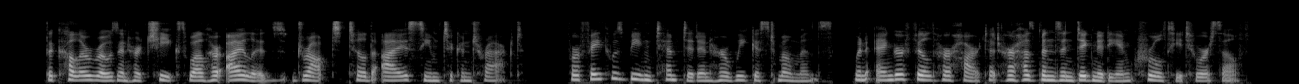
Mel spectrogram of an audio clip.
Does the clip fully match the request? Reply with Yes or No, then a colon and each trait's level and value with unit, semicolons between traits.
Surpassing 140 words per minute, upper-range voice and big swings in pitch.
No: average, 180 wpm; high, 195 Hz; average, 2.7 semitones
